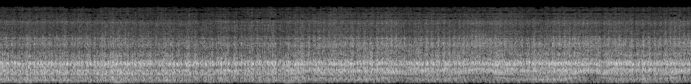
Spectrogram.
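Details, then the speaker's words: Honda Beat ESP (F4) scooter at idle with the CVT removed: loud, harsh, dense clatter still present, pointing to the engine; the mechanic's first analysis is worn connecting rod or left/right crankshaft bearings. "Ya, suaranya sangat berisik. untuk CVT sudah dilepas tetapi suaranya masih sangat berisik ya"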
